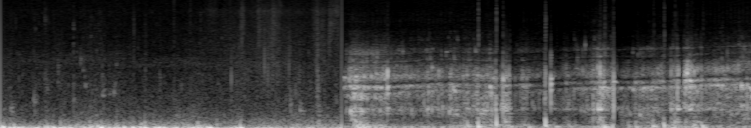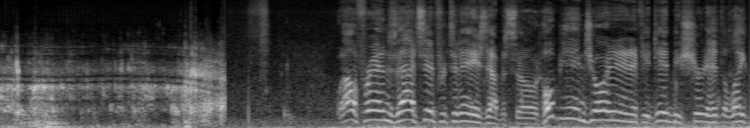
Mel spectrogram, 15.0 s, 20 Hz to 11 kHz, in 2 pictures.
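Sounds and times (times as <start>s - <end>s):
water gurgling underwater: 3.4s - 9.8s.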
